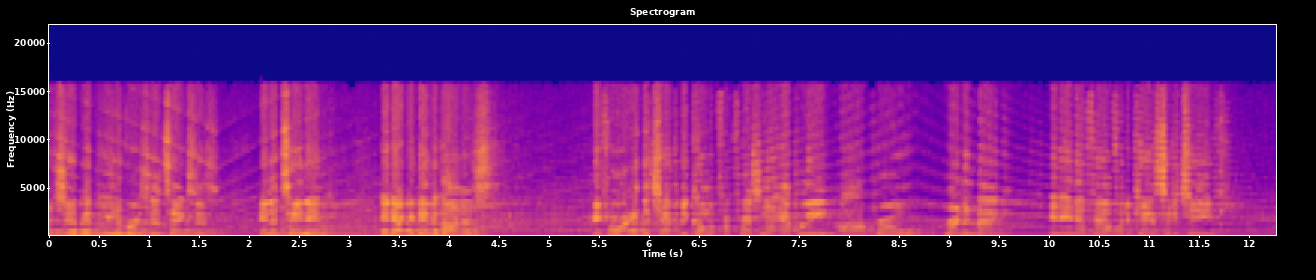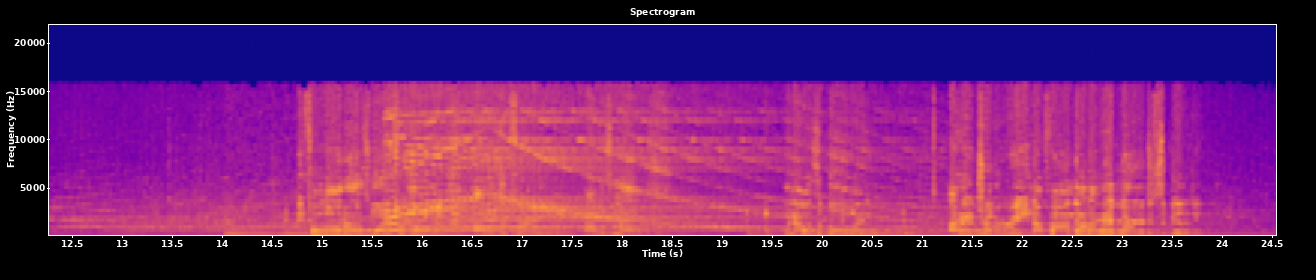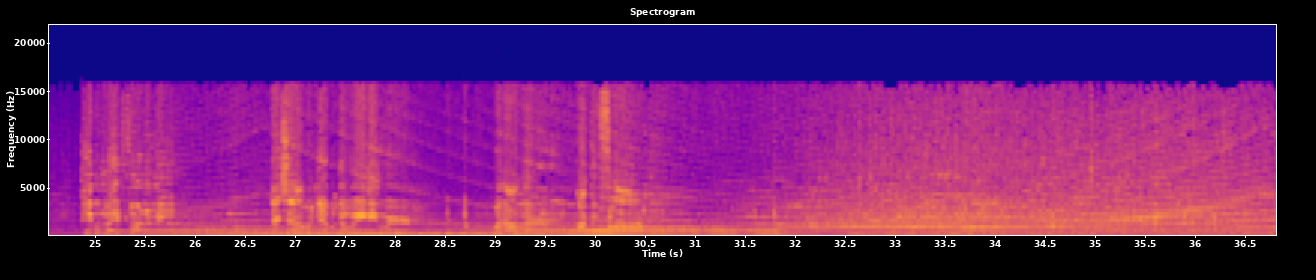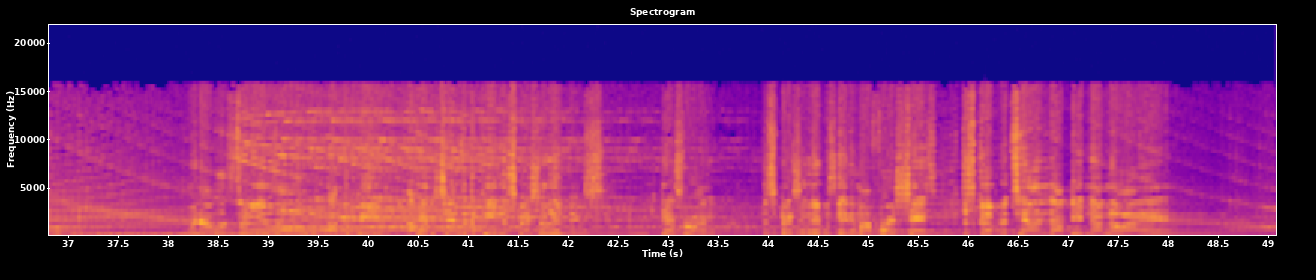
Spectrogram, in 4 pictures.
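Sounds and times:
siren-like electronic tone: 0:00.0 - 0:49.0
low rumble: 0:20.1 - 0:43.9.

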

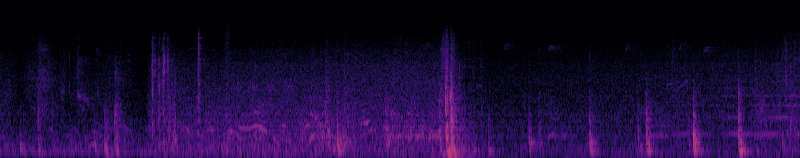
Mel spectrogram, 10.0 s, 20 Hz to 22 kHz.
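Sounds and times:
door banging shut: 0:05.5 - 0:06.1, 0:08.0 - 0:10.0.

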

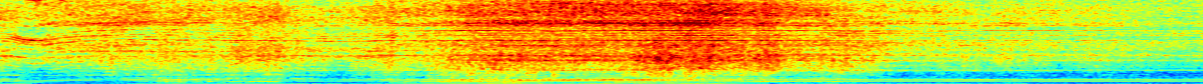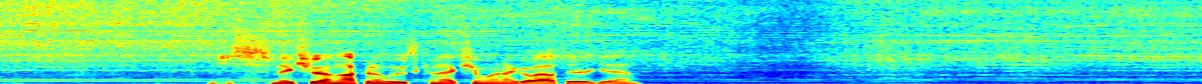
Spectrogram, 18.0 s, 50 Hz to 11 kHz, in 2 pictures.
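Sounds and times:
rc helicopter motor whine: 0:00.0 - 0:18.0.

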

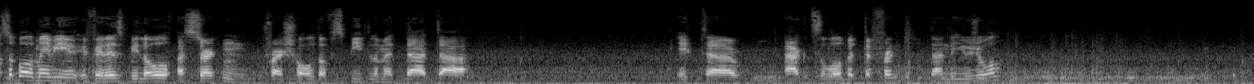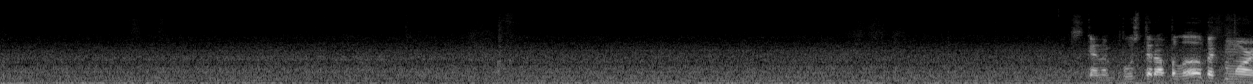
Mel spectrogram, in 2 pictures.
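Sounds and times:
road and tyre noise: 0:00.0 - 0:25.0.

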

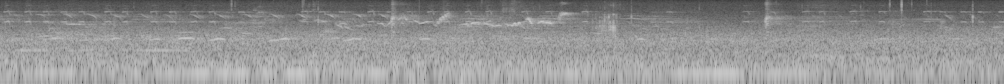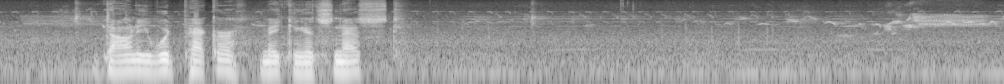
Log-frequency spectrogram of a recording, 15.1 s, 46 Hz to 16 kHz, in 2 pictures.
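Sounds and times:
birds trilling and warbling: 0:00.0 - 0:15.0.

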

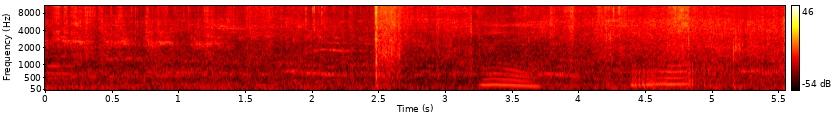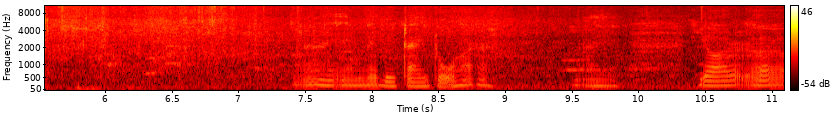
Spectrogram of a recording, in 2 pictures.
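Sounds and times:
rustling of leaves and grass: 0:00.0 - 0:11.0.

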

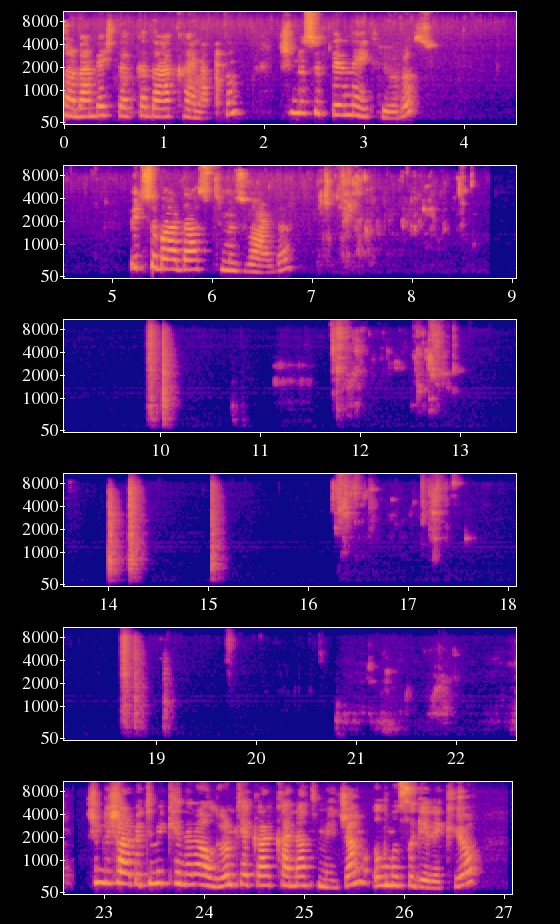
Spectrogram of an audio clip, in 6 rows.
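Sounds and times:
milk splashing into syrup: 0:06.8 - 0:08.7, 0:11.7 - 0:13.1, 0:16.2 - 0:17.7.

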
